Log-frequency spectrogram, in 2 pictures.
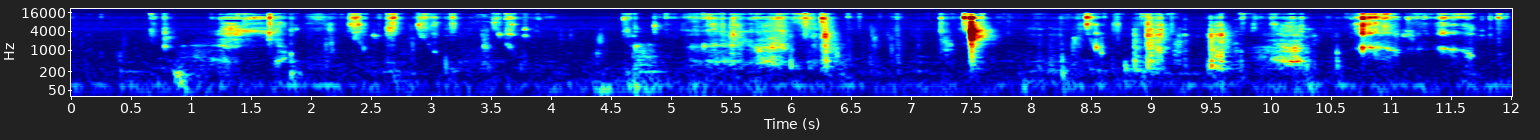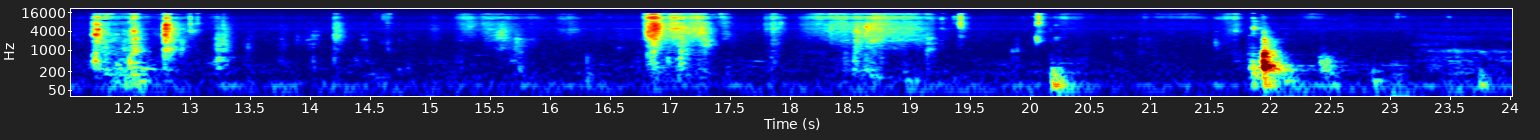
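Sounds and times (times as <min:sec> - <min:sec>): wet chewing: 0:01.6 - 0:12.3.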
